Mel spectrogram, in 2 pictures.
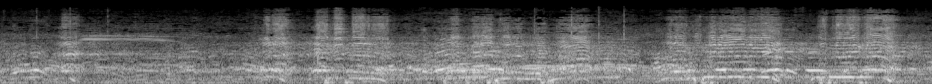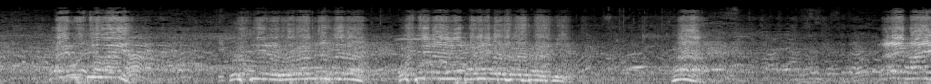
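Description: A large outdoor crowd cheers and shouts loudly.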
